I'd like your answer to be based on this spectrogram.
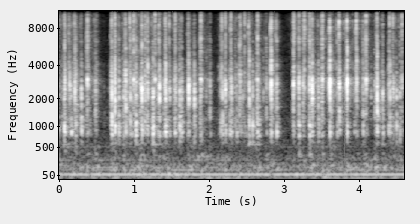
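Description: Fingertips of both hands type continuously on a full-size mechanical keyboard with plastic keycaps and blue clicky switches. The result is a rapid stream of sharp, bright clicks with very little low end, broken by three short pauses.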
